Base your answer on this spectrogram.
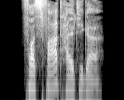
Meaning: inflection of phosphathaltig: 1. strong/mixed nominative masculine singular 2. strong genitive/dative feminine singular 3. strong genitive plural
- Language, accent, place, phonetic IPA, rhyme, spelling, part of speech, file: German, Germany, Berlin, [fɔsˈfaːtˌhaltɪɡɐ], -aːthaltɪɡɐ, phosphathaltiger, adjective, De-phosphathaltiger.ogg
